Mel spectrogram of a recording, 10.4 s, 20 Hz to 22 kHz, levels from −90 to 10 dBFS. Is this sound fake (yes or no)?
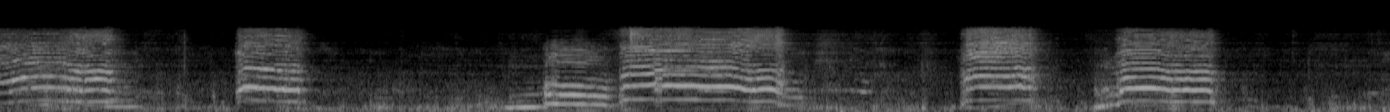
yes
